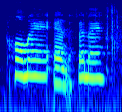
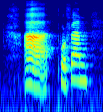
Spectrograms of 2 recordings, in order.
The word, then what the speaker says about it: Pour Femme: Then we have Dolce & Gabbana Light Blue for Home and Femme. I know that's not how you say it. Pour Femme.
